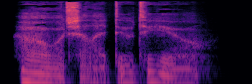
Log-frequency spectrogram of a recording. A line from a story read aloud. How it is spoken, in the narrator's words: I murmur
